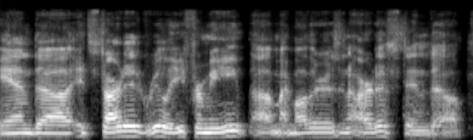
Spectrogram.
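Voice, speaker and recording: Here is a man with a Canadian accent and a normal speaking voice. He talks at a fairly slow pace, with medium pitch and fairly even intonation. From Canada. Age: 60s. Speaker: landscape artist. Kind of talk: interview.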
